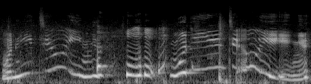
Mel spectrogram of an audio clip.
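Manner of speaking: very high laughing question. Real, not acted. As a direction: squeal it through laughter. Laughing at toddler.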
